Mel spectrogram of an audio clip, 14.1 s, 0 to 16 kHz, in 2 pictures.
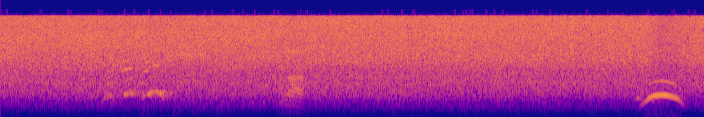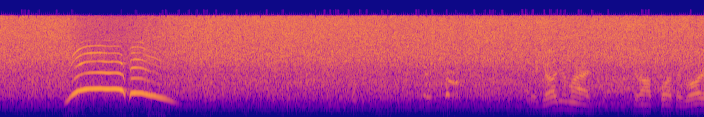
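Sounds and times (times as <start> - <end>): waterfall rushing: 0.0 - 14.0
person calling out: 6.4 - 6.9.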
